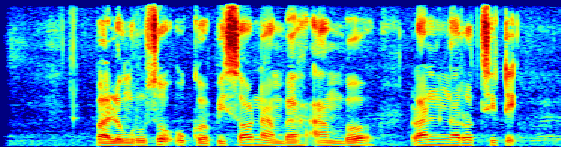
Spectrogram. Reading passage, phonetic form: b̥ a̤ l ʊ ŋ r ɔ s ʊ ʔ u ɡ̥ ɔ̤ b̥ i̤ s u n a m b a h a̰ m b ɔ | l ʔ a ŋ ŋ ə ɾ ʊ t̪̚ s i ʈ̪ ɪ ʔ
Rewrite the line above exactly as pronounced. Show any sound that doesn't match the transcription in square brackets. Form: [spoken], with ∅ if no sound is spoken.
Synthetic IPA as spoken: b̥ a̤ l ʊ ŋ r [u] s ʊ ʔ u ɡ̥ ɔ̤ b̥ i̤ s [ɔ] n a m b a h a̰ m b ɔ | l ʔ a [n] ŋ ə ɾ ʊ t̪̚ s i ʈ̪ ɪ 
